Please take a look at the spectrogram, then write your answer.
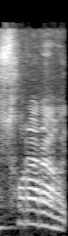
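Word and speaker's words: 空: 그리고 우리나라 그 일본 고유의 발음은 소라라고 있습니다.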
